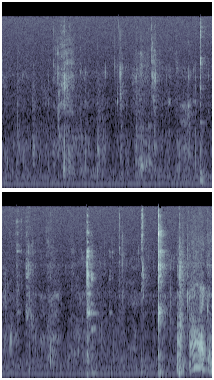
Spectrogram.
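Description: Close, quiet eating sounds: instant ramen noodles being slurped and chewed, with a few short sharp clicks of forks against ceramic bowls.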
